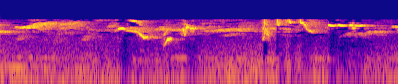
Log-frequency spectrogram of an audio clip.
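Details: Oriental magpie-robin singing on a long tutor track meant for caged birds: fluid whistled phrases rich in rising and falling slurs, then a burst of quick sharp chirps and trills, all high-pitched.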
